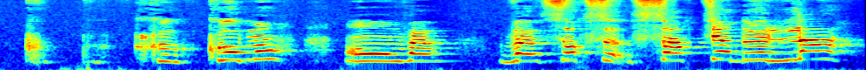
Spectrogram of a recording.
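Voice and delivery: put-on high, stuttering frightened girl; stammering. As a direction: stumble over every word in fright. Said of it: "balbutia Elona".

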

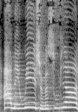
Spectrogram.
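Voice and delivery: a touch of happy realisation; mildly delighted recognition. A narrator's reading. Dwarf suddenly recognises his old friend.

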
